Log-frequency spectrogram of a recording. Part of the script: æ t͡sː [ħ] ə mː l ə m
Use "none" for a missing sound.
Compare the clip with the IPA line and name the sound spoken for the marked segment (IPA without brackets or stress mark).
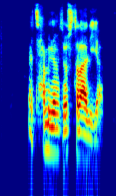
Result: ħ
